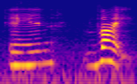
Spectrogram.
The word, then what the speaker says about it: invite: two different vow teams an example of a magic e syllable type would be like in the word invite in the word invite there are three vowels however the very last vowel is a silent E that does not have a sound that silent E is making the vow in the second syllable say its name Vite in the first syllable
